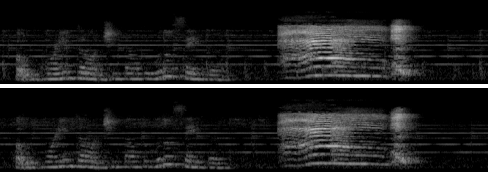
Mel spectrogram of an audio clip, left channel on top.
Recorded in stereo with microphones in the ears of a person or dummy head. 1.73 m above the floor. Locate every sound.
0.1 s a woman speaking: 30° right (ahead or behind), 0.9 m
2.8 s a baby crying: 15° right (ahead or behind), 0.7 m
